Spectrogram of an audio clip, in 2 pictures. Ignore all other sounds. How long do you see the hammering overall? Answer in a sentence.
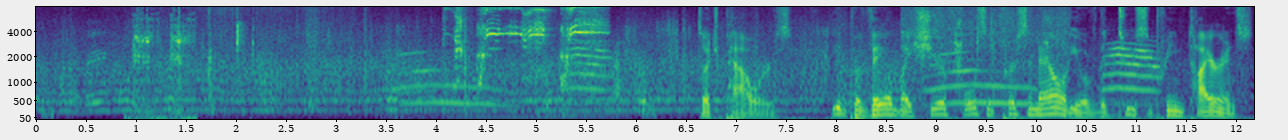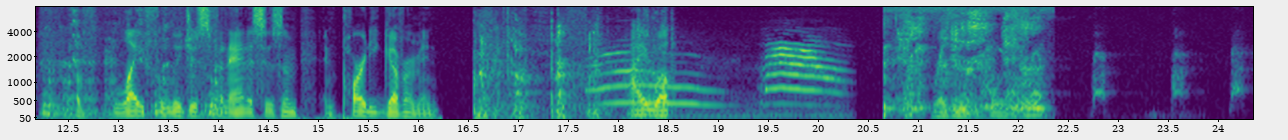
The hammering can't be heard in this clip.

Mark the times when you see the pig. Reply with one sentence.
You can hear the pig from 0.8 to 2.1 s, from 4.0 to 5.8 s, from 8.7 to 10.3 s, from 12.2 to 14.2 s, from 16.6 to 18.6 s and from 20.6 to 22.4 s.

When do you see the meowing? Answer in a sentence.
You can hear the meowing from 3.5 to 5.8 s, from 8.8 to 11.3 s and from 17.6 to 20.3 s.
